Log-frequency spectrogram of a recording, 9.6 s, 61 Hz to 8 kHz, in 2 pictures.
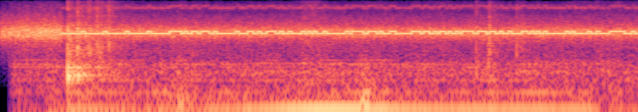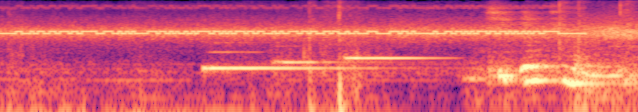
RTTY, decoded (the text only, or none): UA6EHV DE 4X5CI TNX FER CALL. UR RST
